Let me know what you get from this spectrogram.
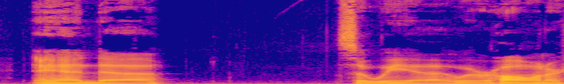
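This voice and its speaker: In a South Carolina accent, a man talks with a fairly low pitch and monotone, flat intonation on a very clean recording with a silent background. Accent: Southern US (South Carolina). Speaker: podcast co-host, hunter. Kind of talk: casual chat.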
